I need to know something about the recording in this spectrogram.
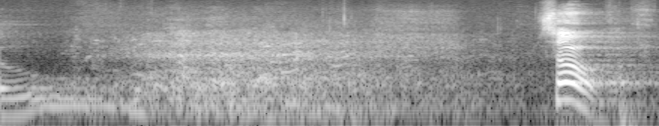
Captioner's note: audience laughing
